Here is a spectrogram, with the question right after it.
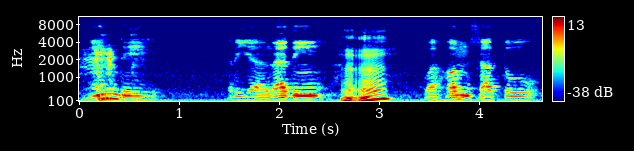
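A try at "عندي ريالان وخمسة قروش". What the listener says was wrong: Kurusin, betul ya.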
